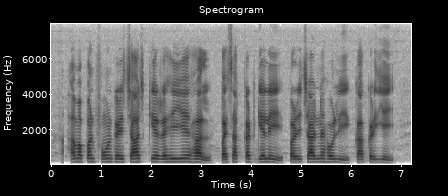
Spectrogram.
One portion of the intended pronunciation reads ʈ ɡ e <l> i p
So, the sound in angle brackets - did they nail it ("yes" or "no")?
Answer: yes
